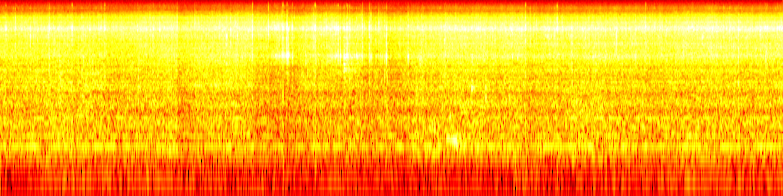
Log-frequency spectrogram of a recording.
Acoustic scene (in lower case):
restaurant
